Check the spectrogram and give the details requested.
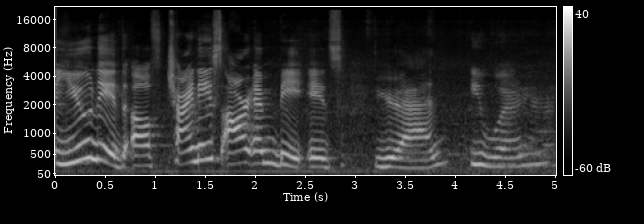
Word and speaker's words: yuan: And the unit of Chinese RMB is yuan. yuan Yuan. Yes. It's similar to Japanese yen, but it's not same.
